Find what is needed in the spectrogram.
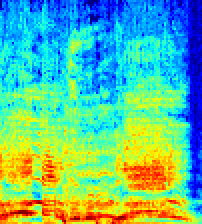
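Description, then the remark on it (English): A person screams in a strained, high-pitched voice that wavers and bends in pitch, loud for about two seconds before cutting off. “Screaming again.”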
